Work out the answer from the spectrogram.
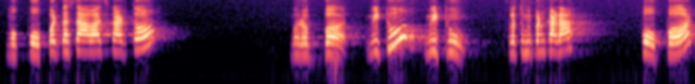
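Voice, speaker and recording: A woman teacher with a high voice leads a first-grade lesson at an unhurried pace. She coaxes the children to repeat after her and imitates bird calls. Her voice carries a long reverb. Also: a bit bright.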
